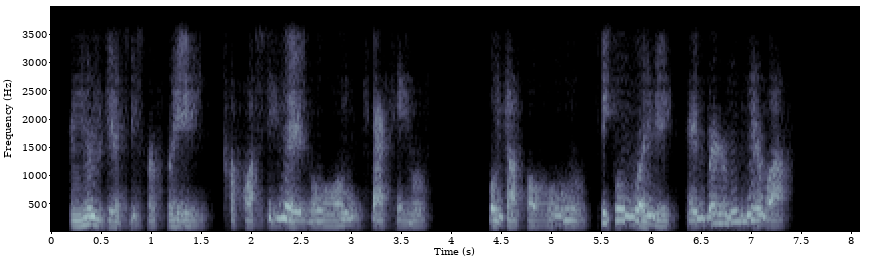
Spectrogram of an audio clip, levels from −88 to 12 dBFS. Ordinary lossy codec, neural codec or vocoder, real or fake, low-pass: none; codec, 16 kHz, 0.5 kbps, FreqCodec, smaller model; fake; 3.6 kHz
